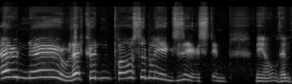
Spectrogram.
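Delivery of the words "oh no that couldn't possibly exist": put-on British accent, very high, very slow drawl. Picturing himself hunting the Billy ape, the speaker acts it out: British accent. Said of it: "do my British accent".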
